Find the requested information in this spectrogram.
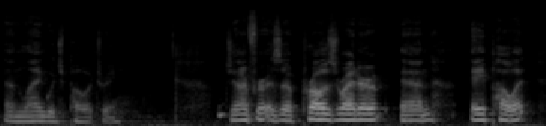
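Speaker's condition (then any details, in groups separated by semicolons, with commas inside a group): No condition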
